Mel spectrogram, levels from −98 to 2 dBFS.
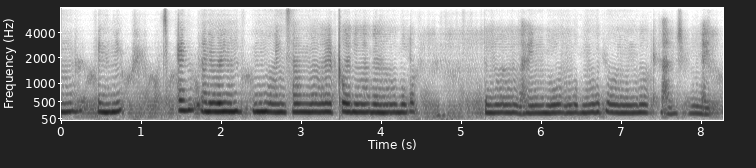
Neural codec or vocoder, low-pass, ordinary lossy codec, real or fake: codec, 16 kHz, 0.5 kbps, FreqCodec, smaller model; none; none; fake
